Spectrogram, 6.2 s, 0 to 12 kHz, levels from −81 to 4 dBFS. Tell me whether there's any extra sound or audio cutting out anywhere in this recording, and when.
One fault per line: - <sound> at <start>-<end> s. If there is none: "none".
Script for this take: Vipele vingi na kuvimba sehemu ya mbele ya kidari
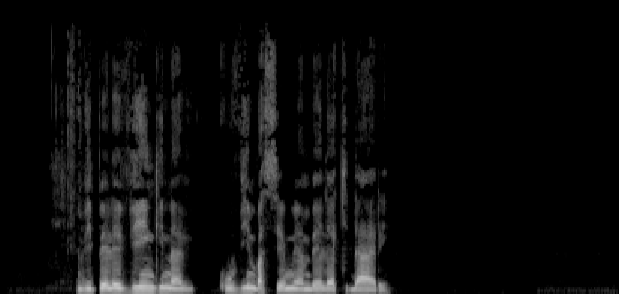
none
